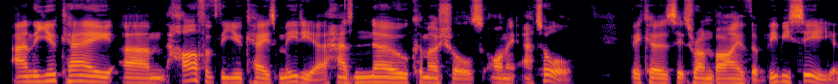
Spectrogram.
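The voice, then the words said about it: British accent. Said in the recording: “my aloof British accent”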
